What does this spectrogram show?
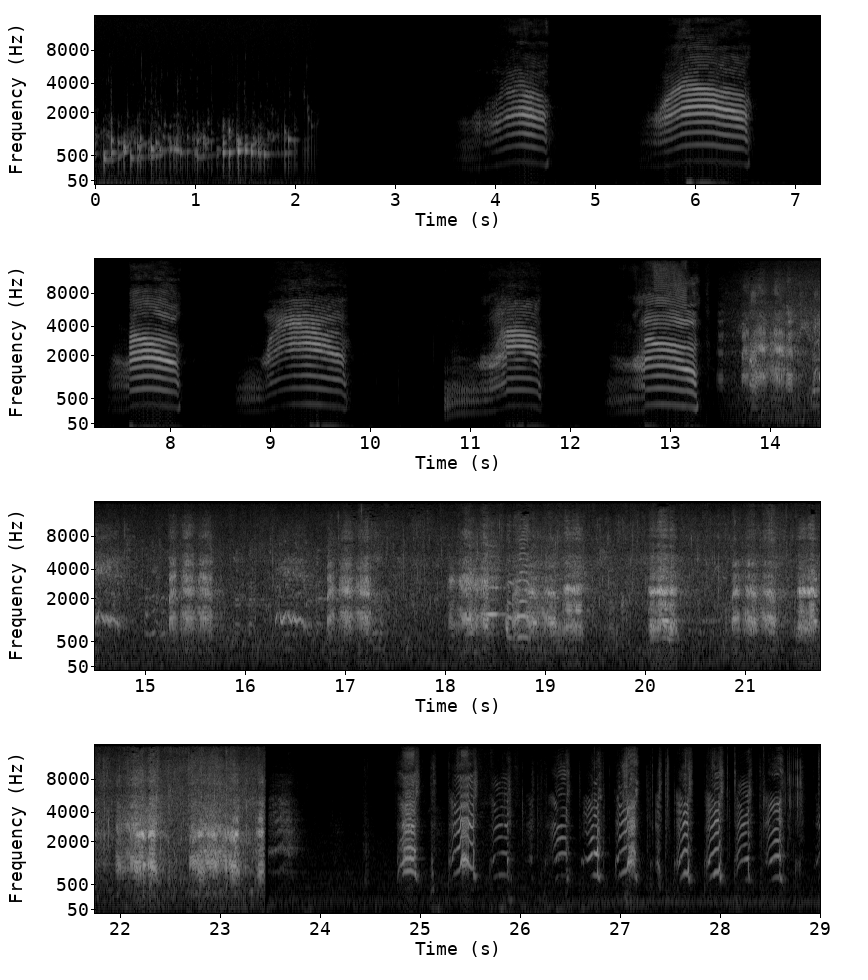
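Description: A flock of flamingos calling together, a dense jumble of overlapping honks, fills the middle of the stretch and is its loudest part. Before it come six separate drawn-out calls from another animal, each rising then falling in pitch, spaced a second or two apart. After a short pause, a quick run of short high calls follows near the end.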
